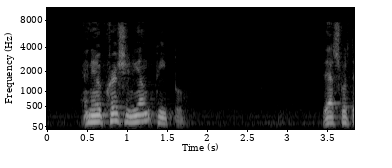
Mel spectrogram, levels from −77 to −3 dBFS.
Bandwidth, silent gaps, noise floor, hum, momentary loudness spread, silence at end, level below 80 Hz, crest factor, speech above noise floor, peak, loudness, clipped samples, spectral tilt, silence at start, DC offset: 7.6 kHz; none; -71 dBFS; none; 17 LU; 0 s; -74 dBFS; 18 dB; 35 dB; -20 dBFS; -36 LUFS; under 0.1%; -5.5 dB/octave; 0.45 s; under 0.1%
